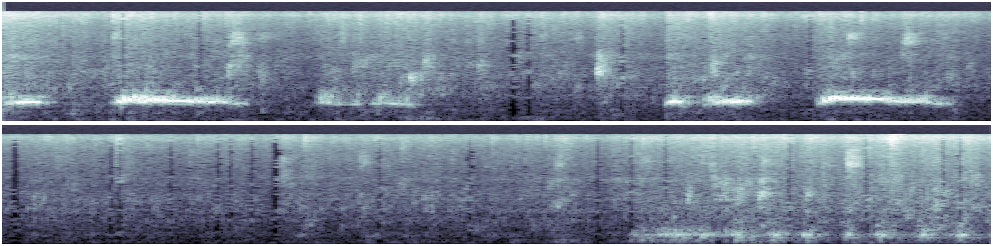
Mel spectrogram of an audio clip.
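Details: Ringneck dove from an Indonesian breeder giving classic Kelantan cooing, meant to train other doves: short and long coos alternate for four seconds, followed by silence and then a low, buzzy rattling background sound.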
